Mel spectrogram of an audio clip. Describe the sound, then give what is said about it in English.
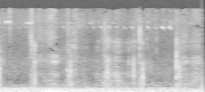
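Footsteps climbing a hill during a workout: a steady run of soft, even thudding steps, heard alone without talk. “We are climbing up a hill.”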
